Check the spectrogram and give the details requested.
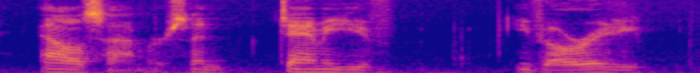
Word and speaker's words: Alzheimer's: that you hear mispronounced it's not old-timers right it's alzheimer's and tammy you've you've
